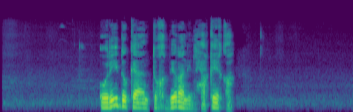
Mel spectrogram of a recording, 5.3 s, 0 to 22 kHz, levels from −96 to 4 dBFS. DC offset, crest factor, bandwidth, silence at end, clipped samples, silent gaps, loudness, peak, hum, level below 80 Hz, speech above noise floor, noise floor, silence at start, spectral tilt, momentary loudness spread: under 0.1%; 18 dB; 11.5 kHz; 1.85 s; under 0.1%; none; -20 LUFS; -4 dBFS; none; -70 dBFS; 44 dB; -63 dBFS; 1.5 s; -7 dB/octave; 11 LU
